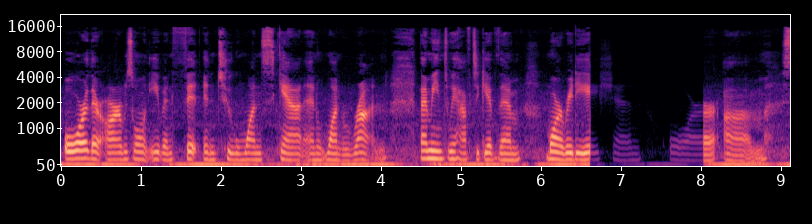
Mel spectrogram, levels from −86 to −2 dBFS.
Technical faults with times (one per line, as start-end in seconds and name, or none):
6.61-8.03 audio dropout to a faint residue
